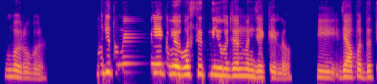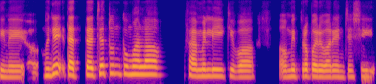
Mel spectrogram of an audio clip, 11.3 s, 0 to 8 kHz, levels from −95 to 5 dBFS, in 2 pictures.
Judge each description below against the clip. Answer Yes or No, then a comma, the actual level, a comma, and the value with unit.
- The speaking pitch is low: No, high, 195 Hz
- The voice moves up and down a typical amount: No, wide, 5.7 semitones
